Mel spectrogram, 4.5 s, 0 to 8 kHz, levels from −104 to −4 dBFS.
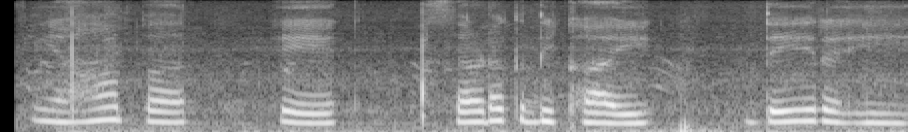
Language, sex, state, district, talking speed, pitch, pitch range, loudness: Hindi, male, Punjab, Fazilka, 90 wpm, 235 Hz, 220-250 Hz, -17 LUFS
